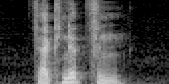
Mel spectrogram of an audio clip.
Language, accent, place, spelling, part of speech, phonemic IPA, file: German, Germany, Berlin, verknüpfen, verb, /fɛɐ̯ˈknʏpfn̩/, De-verknüpfen.ogg
- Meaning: to combine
